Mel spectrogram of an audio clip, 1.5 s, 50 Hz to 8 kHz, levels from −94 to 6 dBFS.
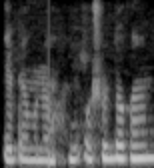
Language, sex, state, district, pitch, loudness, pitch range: Bengali, male, West Bengal, Malda, 220 Hz, -24 LUFS, 200-230 Hz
